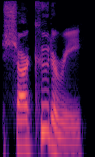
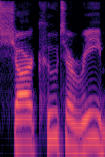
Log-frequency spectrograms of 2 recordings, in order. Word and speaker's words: charcuterie: At one point during dinner, I mispronounced charcuterie and Tinsley corrected me in front of everyone. It's charcuterie, babe. The T is soft.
